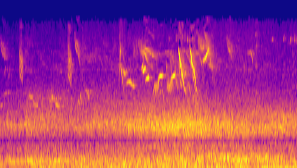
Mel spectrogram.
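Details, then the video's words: Lined seedeater singing out in nature: quick high sliding chirps and short whistled notes in rapid bursts, under steady low rumbling background noise. "Bigodinho Cantando Na Natureza"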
